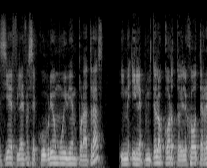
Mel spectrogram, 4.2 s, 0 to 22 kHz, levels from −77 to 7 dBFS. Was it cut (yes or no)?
no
